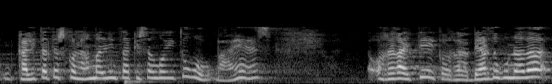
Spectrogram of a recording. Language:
Basque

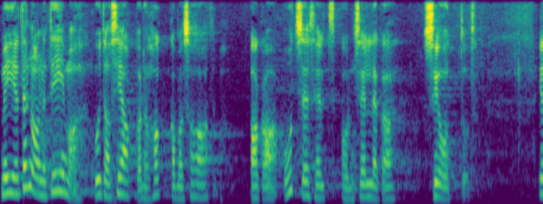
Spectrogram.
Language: Estonian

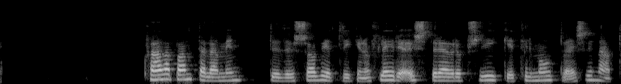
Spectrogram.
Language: Icelandic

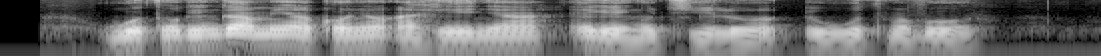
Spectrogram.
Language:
Luo (Kenya and Tanzania)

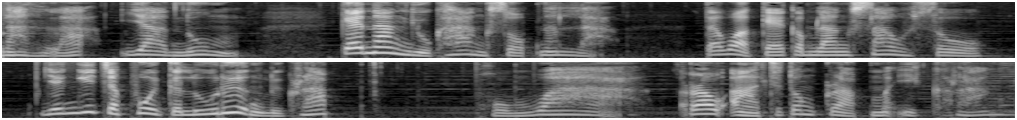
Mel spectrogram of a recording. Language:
Thai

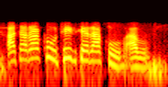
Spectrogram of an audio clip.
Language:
Maithili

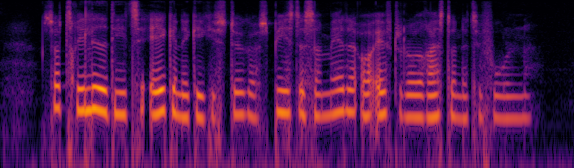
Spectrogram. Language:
Danish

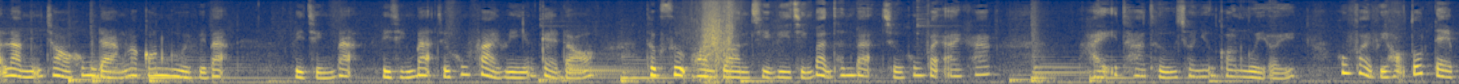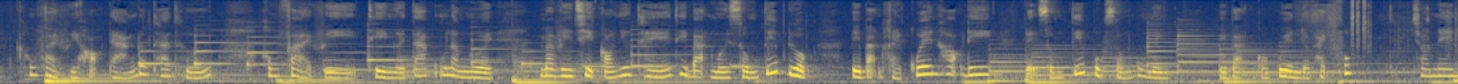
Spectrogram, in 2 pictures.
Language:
Vietnamese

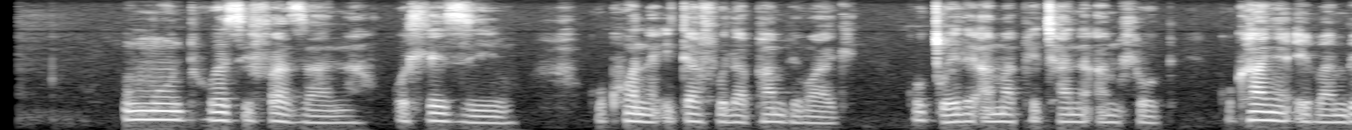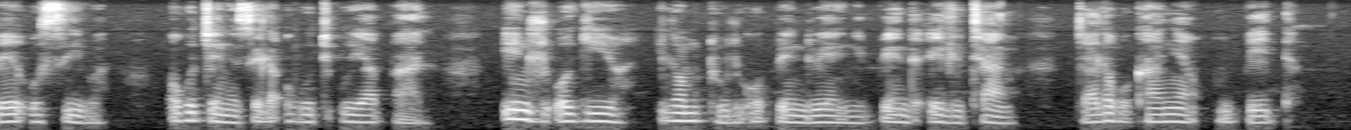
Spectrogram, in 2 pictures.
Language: North Ndebele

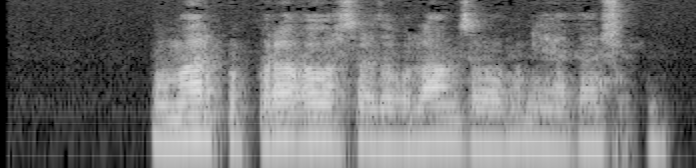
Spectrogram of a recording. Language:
Pashto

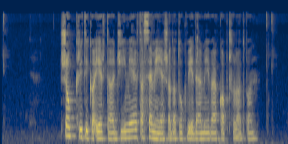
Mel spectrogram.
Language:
Hungarian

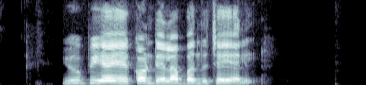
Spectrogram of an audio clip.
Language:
Telugu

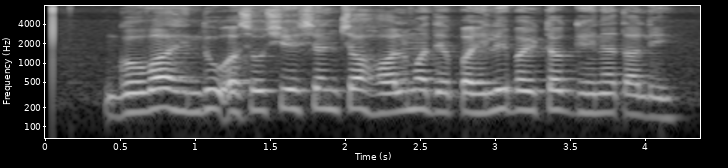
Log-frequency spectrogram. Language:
Marathi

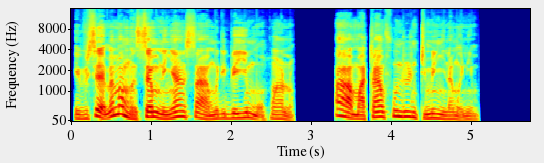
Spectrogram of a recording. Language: Akan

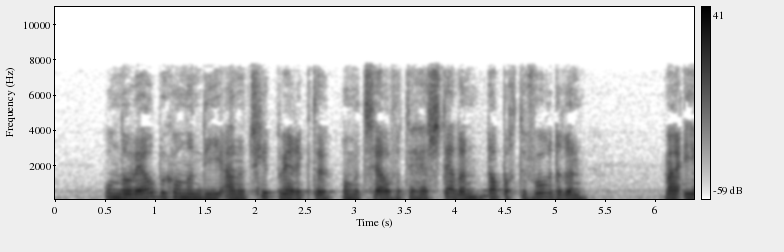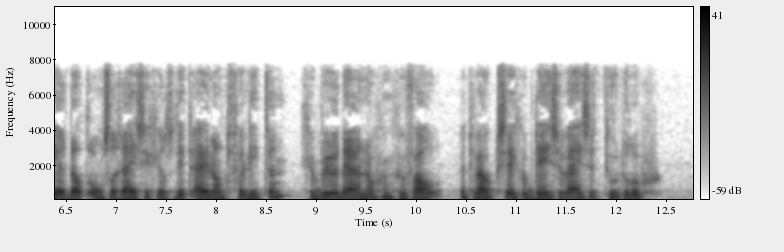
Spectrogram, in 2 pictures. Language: Dutch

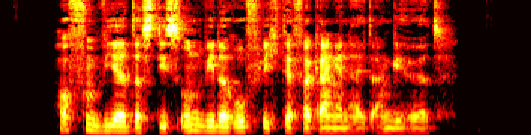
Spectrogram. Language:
German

